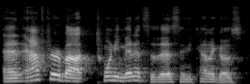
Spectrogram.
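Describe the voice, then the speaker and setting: An older American man with a bright, forceful voice recounts his career as a podcast guest. He tells anecdotes with energy, slipping into quoted dialogue. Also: a little high, fast. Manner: lively anecdotes with acted quotes. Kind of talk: storytelling interview answer.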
